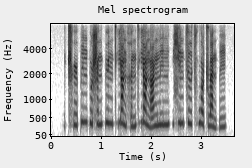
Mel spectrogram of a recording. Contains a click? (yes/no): no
